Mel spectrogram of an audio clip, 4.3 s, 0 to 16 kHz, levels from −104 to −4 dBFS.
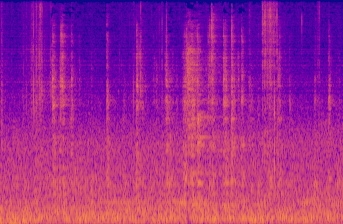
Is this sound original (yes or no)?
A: no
